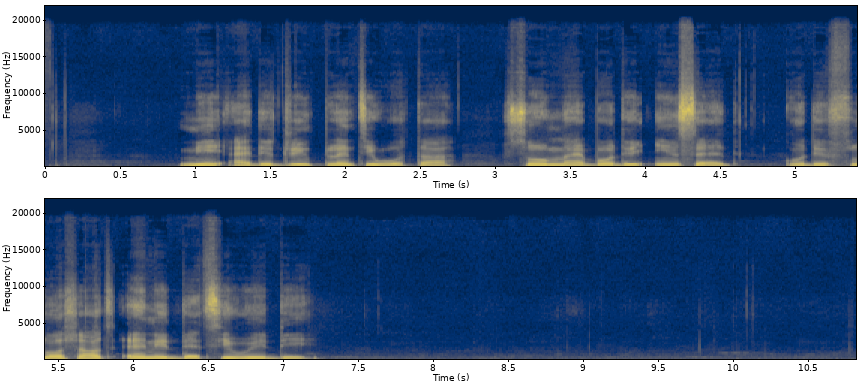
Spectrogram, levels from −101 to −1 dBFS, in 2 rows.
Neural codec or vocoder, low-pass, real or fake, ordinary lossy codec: codec, 44.1 kHz, 7.8 kbps, DAC; 19.8 kHz; fake; none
